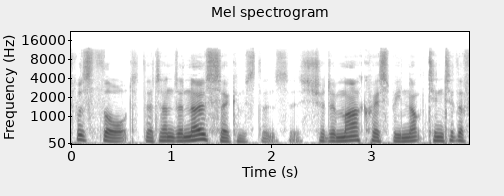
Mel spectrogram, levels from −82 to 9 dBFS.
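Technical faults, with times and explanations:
No technical faults can be heard in this clip.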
